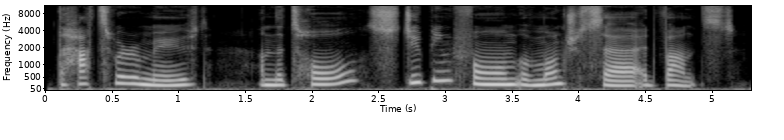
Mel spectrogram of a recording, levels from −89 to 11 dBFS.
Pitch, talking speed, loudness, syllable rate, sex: 230 Hz, 135 wpm, -16 LUFS, 4.4 syllables/s, female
